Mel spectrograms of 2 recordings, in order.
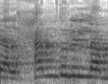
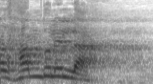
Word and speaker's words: আলহামদুলিল্লাহ: হায়ে Houthi, এটাকে বলে বড় হা। উচ্চারণ কোথা থেকে করতে হয়? মাঝখান থেকে। মাশাআল্লাহ। এখানে যদি আপনি আলহামদুলিল্লাহ বলেন, অর্থ হচ্ছে সমস্ত প্রশংসা কার জন্য?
